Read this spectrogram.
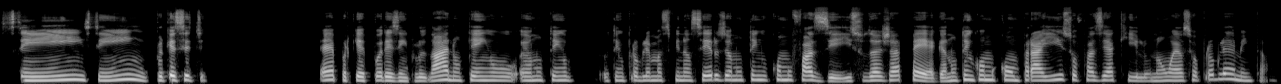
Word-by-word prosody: Sim, 190 +4 +3
sim 195 +2 +1
porque 185 +2 +5
se 200 +2 +3
ti 175 - -11 1.1
é 205 +2 +3
porque 185 -1 +1
por 190 +1 -2
exemplo: 165 -1 0
"Ah 200 +4 +7
não 190 -3 -2
tenho 190 -1 -1
eu 185 0 -1
não 195 0 -3
tenho 190 -1 -4 0.3
eu 165 - -9
tenho 185 0 -6
problemas 190 +1 -4
financeiros 200 +2 -1
eu 210 - +1
não 200 0 -3
tenho 210 -1 -3
como 205 0 -2
fazer" 185 -6 +2
isso 155 +4 -3
já 190 +1 +2
já 200 +2 0
pega, 160 -6 +2
não 180 +2 -3
tem 215 +3 0
como 210 0 0
comprar 190 -2 +1
isso 215 +3 -2
ou - - -5
fazer 195 0 -3
aquilo, 175 -4 -6
não 170 +2 -3
é 180 - +1
o - - -4
seu 195 +3 -5
problema 230 0 -2
então. 175 -1 -9
190 Hz, 195 wpm, -20 LUFS, 180-205 Hz, 1.1 s, Ah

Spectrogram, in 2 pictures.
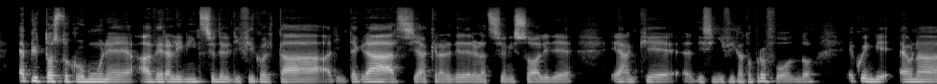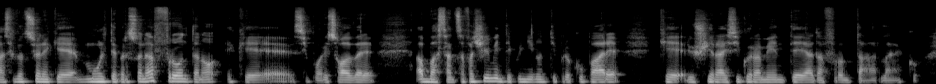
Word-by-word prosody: è 170 - +3
piuttosto 140 -4 +5
comune 120 -3 +2
avere 120 +1 +2
all'inizio 120 +2 +3
delle 115 -2 -1
difficoltà 110 -2 +1
ad 100 0 -3
integrarsi, 115 +1 +4
a 105 -1 -1
creare 105 0 -4
delle 110 0 -1
relazioni 105 +1 0
solide, 110 -1 +3 0.3
e - - -3
anche, 110 0 -2
ehm, - - -8
di 110 - -7
significato 115 +1 -3
profondo. 115 -4 -4 0.3
E 150 - -9
quindi 125 -5 +1
è 120 - 0
una 115 -2 +1
situazione 125 0 +2
che 110 -2 -2
molte 125 +1 -1
persone 125 +5 +1
affrontano 125 -7 -1
e 120 - -13
che 105 -4 -6
si - - +1
può 100 - -10
risolvere 105 0 +1 0.4
abbastanza 115 -2 +1
facilmente, 125 -1 0
quindi 120 -1 -5
non 115 0 -5
ti - - -12
preoccupare, 115 -1 -2 0.3
che 110 -2 -3
riuscirai 110 -1 -1
sicuramente 110 -1 -2
ad 105 0 -3
affrontarla 95 -2 -9
ecco. 110 +6 -20
115 Hz, 145 wpm, -24 LUFS, 110-120 Hz, 0.4 s, piuttosto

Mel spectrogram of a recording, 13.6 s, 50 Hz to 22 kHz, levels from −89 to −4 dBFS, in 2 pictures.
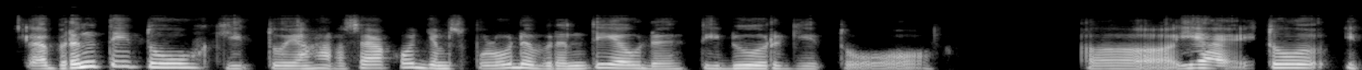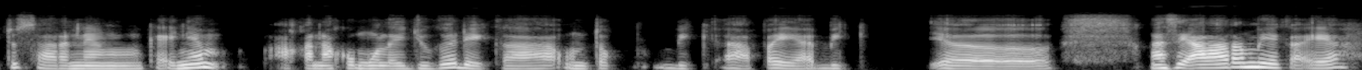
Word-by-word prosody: gak 160 - +2
berhenti 240 +9 +3
tuh, 220 -2 0
gitu, 160 0 -8
yang 160 +2 -2
harusnya 175 +2 -3
aku 225 +4 -4
jam 170 - 0
10.00 165 +3 -4
udah 200 -3 0
berhenti 155 +4 -3
ya, - - +3
udah 145 -4 -5 0.2
tidur, 170 +1 -1
gitu. 80 - -10 0.8
Eee, 155 0 -3
ya, 190 - +3 0.2
itu 180 - -4 0.4
itu 190 - -6
saran 165 -3 0
yang 155 0 +2 0.2
kayaknya 185 +6 +3 0.4
akan 165 - -1
aku - - -3
mulai 155 -1 +1
juga 180 +6 -2
deh 175 - +3
Kak 155 +1 +1
untuk, 160 - -4 0.3
bik 165 - -8
apa 150 - -3
ya, - - -1
bik 170 - -6 0.5
eee, 150 -3 +3 0.6
ngasih 185 +2 +5
alarm 210 +5 +8
ya 215 - +4
Kak - - 0
ya? 190 - +3
165 Hz, 170 wpm, -22 LUFS, 155-185 Hz, 0.8 s, alarm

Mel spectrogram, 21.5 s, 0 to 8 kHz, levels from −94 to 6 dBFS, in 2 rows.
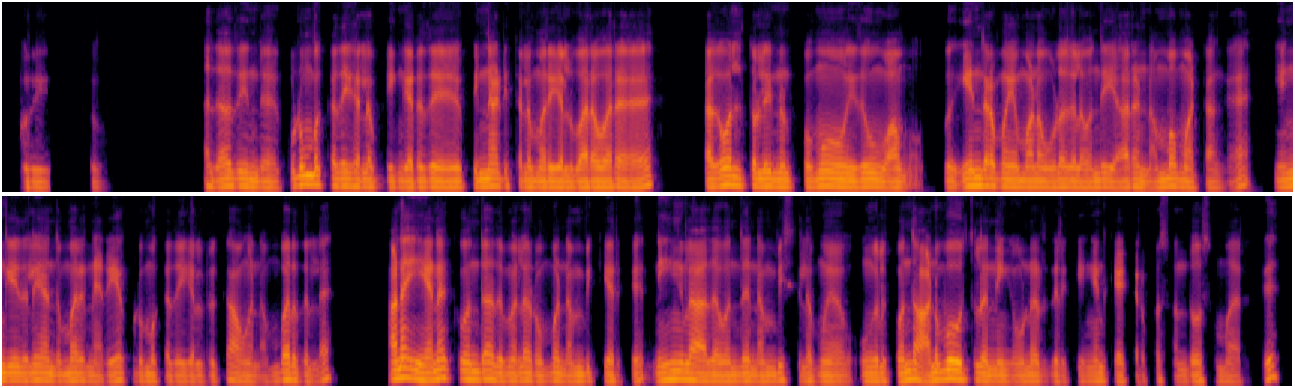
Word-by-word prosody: புரியுது. 90 -2 -5 0.4
ப் - - -25 0.9
அதாது 110 +2 0
இந்த 100 -1 0 0.2
குடும்ப 140 +3 +4
கதைகள் 110 -1 +1
அப்டிங்கிறது 100 0 -1 0.3
பின்னாடி 110 +1 +2
தலமுறைகள் 100 -1 +2
வர 100 - +3
வர 100 +1 +2 0.7
தகவல் 125 +2 +3
தொழில்நுட்பமும் 110 0 +2
இதுவும் 105 0 +3
வாங்கு 95 -1 -1 0.4
இயந்திரமயமான 110 -4 +3
உலகில 100 -1 +1
வந்து 105 +2 0
யாரும் 100 -1 -1
நம்ப 105 +4 0
மாட்டாங்க. 90 -2 -5 0.5
எங்க 115 +1 +2
இதுலேயும் 110 +1 +1
அந்த 100 -1 -2
மாரி 110 -1 0
நிறைய 100 +5 -2
குடும்ப 105 0 -4
கதைகள் 95 -1 -4
இருக்கு. 95 +5 -11
அவங்க 95 -3 -3
நம்புறதில்ல 105 -1 -2 0.6
ஆனா 150 +3 +6 0.2
எனக்கு 140 +2 +1
வந்து 125 0 +2
அது 110 -3 +1
மேல 110 +1 0
ரொம்ப 100 +3 -4
நம்பிக்கை 105 +2 -3
இருக்கு. 100 +2 -8 0.2
நீங்களும் 120 0 +4
அத 105 0 +1
வந்து 100 +2 0
நம்பி 100 +3 -1
சில 105 +1 -6 0.4
உங்களுக்கு 105 0 -1
வந்து 130 +2 +4
அனுபவத்தில 120 -2 +4
நீங்க 95 -1 -1
உணர்ந்திருக்கீங்கன்னு 100 +1 -5
கேட்குறப்ப 95 +1 -7
சந்தோஷமா 100 +1 -6
இருக்குது. 125 - -5
105 Hz, 145 wpm, -24 LUFS, 100-115 Hz, 0.9 s, ஆனா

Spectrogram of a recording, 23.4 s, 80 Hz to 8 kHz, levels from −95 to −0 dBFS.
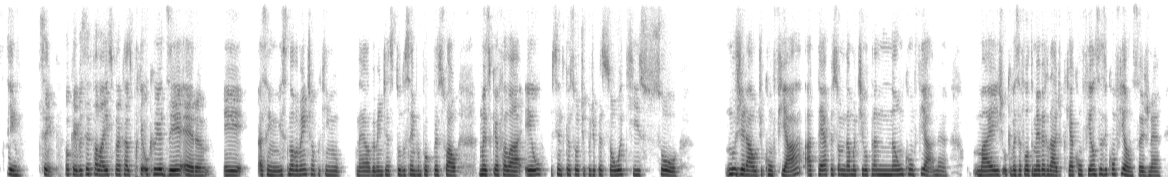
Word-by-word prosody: Sim, 195 -4 +2 0.3
sim, 220 -5 -1 0.2
ok. 215 -1 0
Você 205 +3 +1
falar 210 -4 0
isso 205 +1 +2
por 215 - -1
acaso, 200 -1 -2
porque - - -1
o 215 - +4
que 220 +1 -7
eu 225 - +7
ia 225 0 +8
dizer 205 +1 +8
era, 175 -3 +1 0.3
eh, 185 - +1 0.3
assim, 190 -2 -1
isso 195 +2 -4
novamente 210 +1 0
é - - -2
um - - -7
pouquinho, 190 -3 -6 0.3
né, 180 0 -4
obviamente, 185 +2 -2
isso 195 0 -7
tudo 200 -2 0
é - - -4
sempre 195 -1 -2
um - - -3
pouco 195 0 -3
pessoal, 195 -2 0 0.4
mas 205 -2 +4
o 210 - -17
que - - -1
eu - - +5
ia - - -8
falar: 190 -3 0
eu 210 +1 +4
sinto 205 +1 -3
que 220 - -1
eu 210 - +2
sou 210 0 -1
o - - -4
tipo 205 0 -6
de 200 - -1
pessoa 205 0 +1
que 210 -1 -4
sou, 195 -3 0 0.9
no 230 +1 +3
geral, 205 -4 +3
de 200 - -7
confiar 195 +2 -1
até 205 +1 -1
a - - -1
pessoa 215 0 -4
me 205 - -1
dar 200 - 0
motivo 205 +1 -1
para 210 0 -4
não 205 +1 +1
confiar, 210 -3 -2
né. 185 -3 -8 0.6
Mas 190 +1 +1
o - - -1
que 195 - -12
você 200 0 0
falou 200 0 +2
também 205 0 +1
é - - +3
verdade, 195 -4 0
porque 195 - -4
há 190 - 0
confianças 210 +2 0
e - - +2
confianças, 195 -7 -1
né. 170 -1 -5
200 Hz, 195 wpm, -24 LUFS, 190-210 Hz, 0.9 s, ia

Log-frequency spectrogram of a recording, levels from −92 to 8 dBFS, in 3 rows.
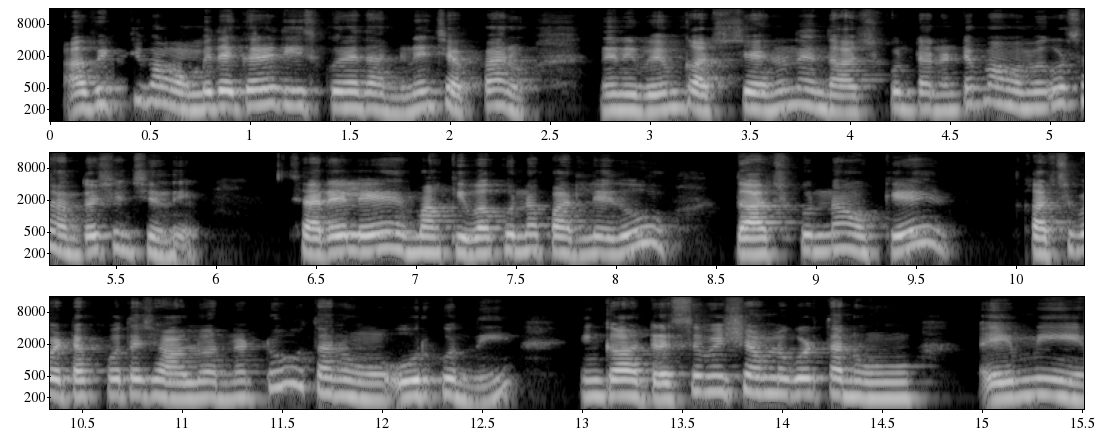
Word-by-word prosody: అవిటికి 250 +6 -2
మా 280 - -1
మమ్మీ 210 +1 +2
దగ్గరే 235 +3 +3
తీసుకునేదాన్ని. 220 -5 -1
నేను 225 - -2
చెప్పాను. 230 -5 -1 0.4
"నేను 195 0 +1
ఇవేం 190 +3 +1
ఖర్చు 190 -1 0
చేయను. 210 +1 +2
నేను 225 -3 -1
దాచుకుంటాను" 195 +3 -3
అంటే 200 - -4
మా 275 - -3
మమ్మీ 215 0 -1
కూడా 260 - -3
సంతోషించింది. 215 -1 -1 0.6
"సరేలే 220 +3 +6 0.3
మాకు 210 0 0
ఇవ్వకున్నా 210 +3 +1
పర్లేదు. 205 +3 0 0.5
దాచుకున్నా 195 +4 +2
ఓకే. 215 +3 +1 0.6
ఖర్చు 195 +3 +1
పెట్టకపోతే 220 +1 +1
చాలు" 190 -1 +1
అన్నట్టు 200 +10 -5 0.2
తను 225 -3 0 0.3
ఊరుకుంది. 215 -5 +1 0.5
ఇంకా 220 +1 +3
డ్రెస్ 185 +4 +1
విషయంలో 245 -2 0
కూడా 230 0 +2
తను 210 -3 +2 0.7
ఏమి 220 +3 0
215 Hz, 140 wpm, -24 LUFS, 200-230 Hz, 0.7 s, సరేలే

